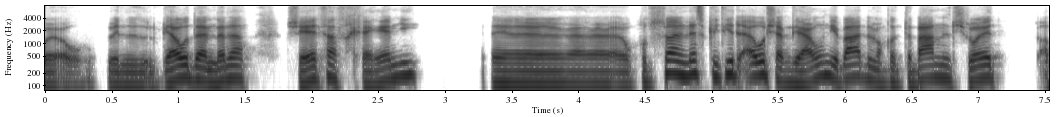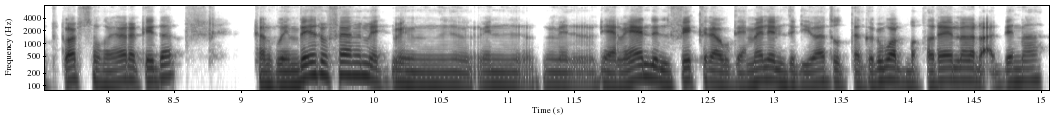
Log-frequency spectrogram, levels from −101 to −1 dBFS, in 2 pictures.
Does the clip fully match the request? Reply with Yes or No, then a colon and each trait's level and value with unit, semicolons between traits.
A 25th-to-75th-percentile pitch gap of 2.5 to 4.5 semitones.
No: average, 5.0 semitones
